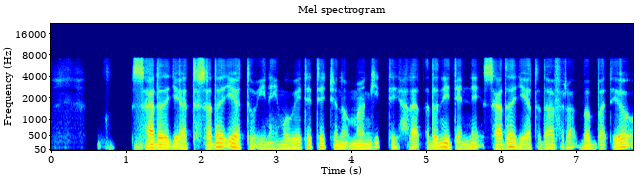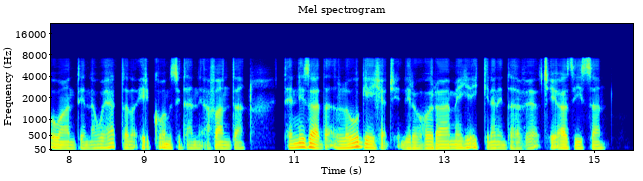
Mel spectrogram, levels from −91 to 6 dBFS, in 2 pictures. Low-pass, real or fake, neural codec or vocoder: 7.2 kHz; fake; codec, 16 kHz, 0.7 kbps, FocalCodec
